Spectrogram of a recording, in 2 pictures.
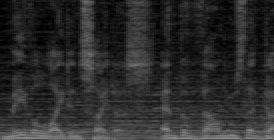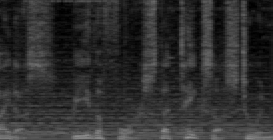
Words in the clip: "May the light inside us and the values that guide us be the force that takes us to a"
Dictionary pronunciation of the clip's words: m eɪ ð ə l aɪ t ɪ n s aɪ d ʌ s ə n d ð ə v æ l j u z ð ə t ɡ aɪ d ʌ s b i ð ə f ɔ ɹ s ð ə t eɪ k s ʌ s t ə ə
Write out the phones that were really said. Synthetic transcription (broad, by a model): m eɪ ð ə l aɪ t ɪ n s aɪ d ʌ s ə n ð ə v æ l j u z ð ə t ɡ aɪ d ʌ s b i ð ə f ɔ ɹ s ð ə t eɪ k s ʌ s t ə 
